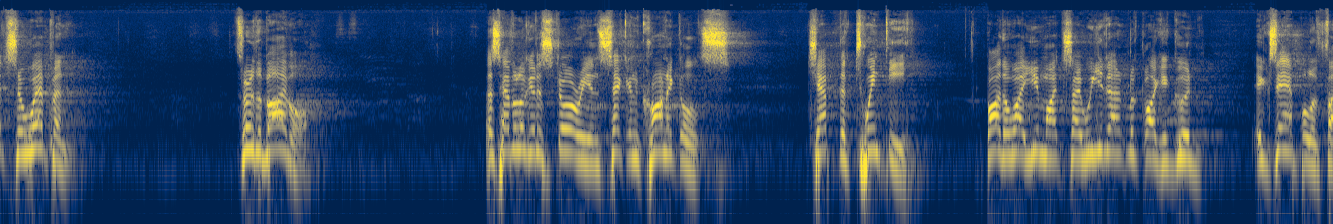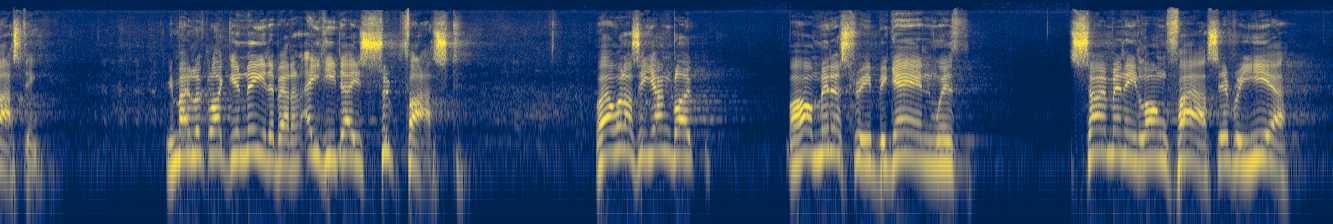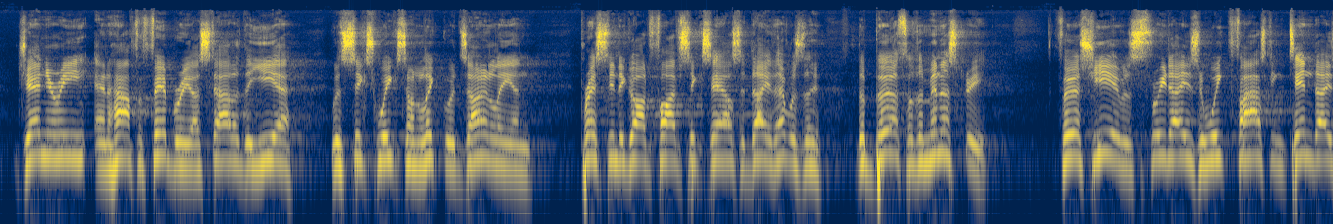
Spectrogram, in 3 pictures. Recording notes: Recorded live at PlanetShakers Church.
